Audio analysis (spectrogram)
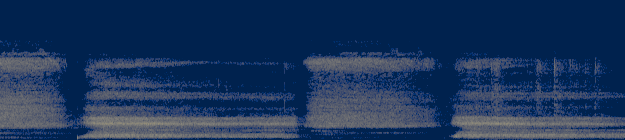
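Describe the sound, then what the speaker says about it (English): Conscious connected breathing: three long, hissing breaths drawn in and out without pause, each a steady airy rush ending in a brief catch before the next begins, close and clear. "it will probably be more like a conscious connected, which is like when you're just breathing in and out consistently"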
